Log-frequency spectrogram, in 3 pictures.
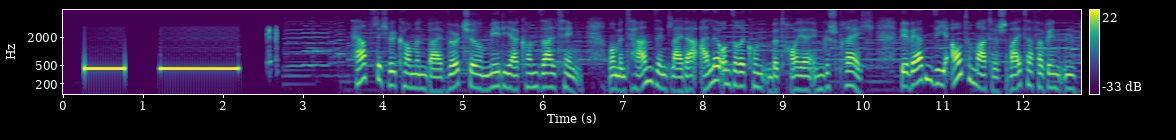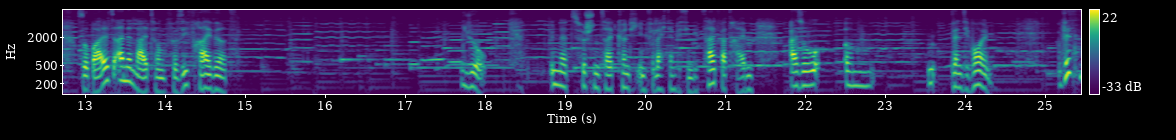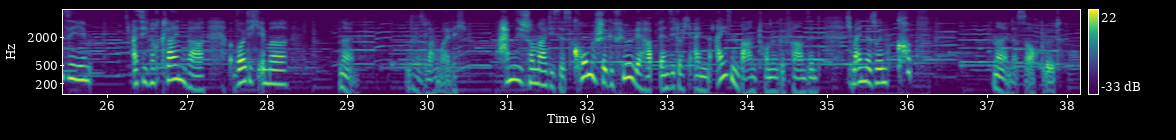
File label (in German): interaktive warteschleife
